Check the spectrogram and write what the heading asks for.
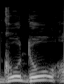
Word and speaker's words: Godot: Es wird Godot ausgesprochen und es ist in C++ geschrieben.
